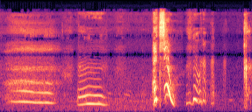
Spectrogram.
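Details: Mother sneezing while her young son laughs at her sneezes: sharp adult sneeze bursts followed by the child's giggling and voiced sounds.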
